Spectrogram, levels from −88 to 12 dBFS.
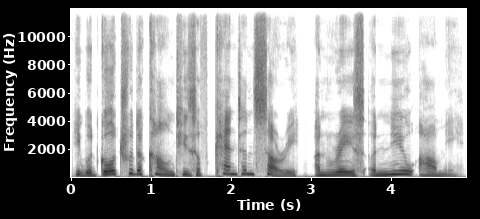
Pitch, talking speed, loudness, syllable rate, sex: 190 Hz, 180 wpm, -18 LUFS, 4.1 syllables/s, female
